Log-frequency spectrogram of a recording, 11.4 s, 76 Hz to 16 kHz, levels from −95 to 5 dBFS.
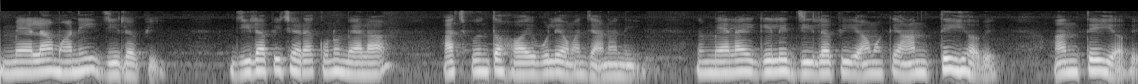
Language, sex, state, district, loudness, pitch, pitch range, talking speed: Bengali, male, West Bengal, North 24 Parganas, -15 LUFS, 160 Hz, 150-175 Hz, 115 wpm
